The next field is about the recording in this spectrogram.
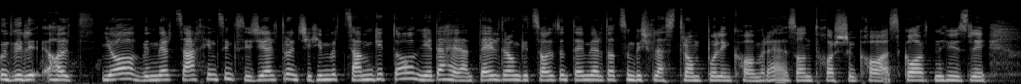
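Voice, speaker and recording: A woman with a Swiss German accent talks at a very fast pace, her medium pitch held in a fairly even intonation. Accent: Lötschental Swiss German dialect. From Switzerland, Valais, Lötschental. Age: 20s. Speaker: evacuated villager, former radio journalist. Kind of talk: interview testimony.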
